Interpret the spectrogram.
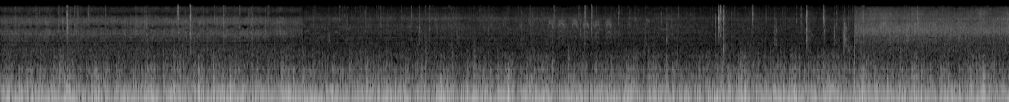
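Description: Tomato slices and green peppers sizzling in oil in a pan over a wood fire; the sizzle eases after about three seconds and comes back louder near the end, with a few sharp clicks shortly before. A steady low rumble runs underneath.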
